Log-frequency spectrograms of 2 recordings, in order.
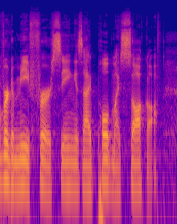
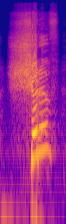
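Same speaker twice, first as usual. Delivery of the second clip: loud emphasis; 12 dB louder than usual. Acted. Emphatic correction of redditor.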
